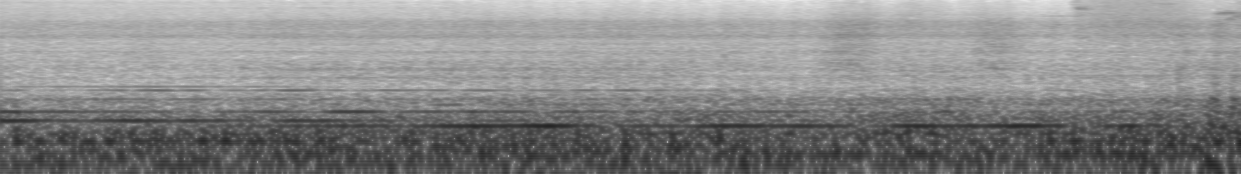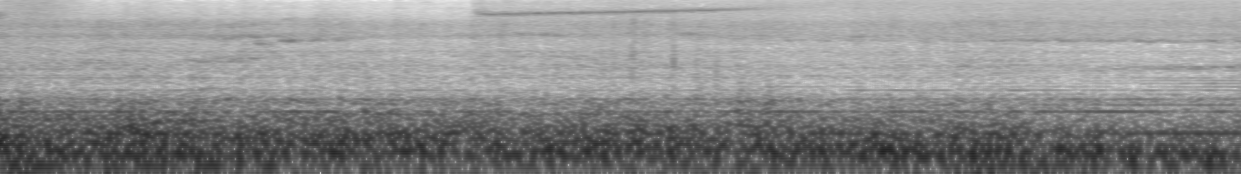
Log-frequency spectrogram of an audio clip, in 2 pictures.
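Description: Electric passenger train running on the tracks, heard from inside the carriage as a steady low rumble. Soft, sustained ambient music tones sit over it in the first half and fade out about eight seconds in.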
